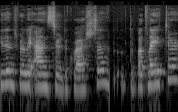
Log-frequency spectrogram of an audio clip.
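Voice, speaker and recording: Female speaker with a Serbian accent and fairly even intonation, amid noticeable background noise. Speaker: book vlogger. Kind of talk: casual monologue. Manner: halting.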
